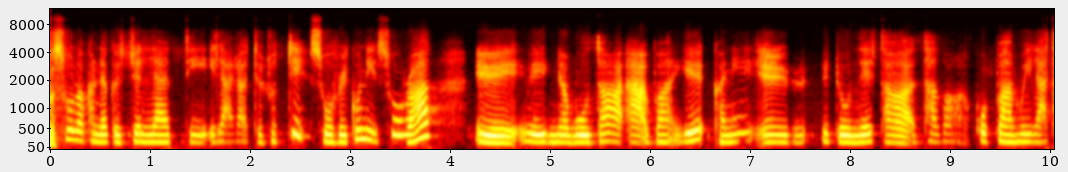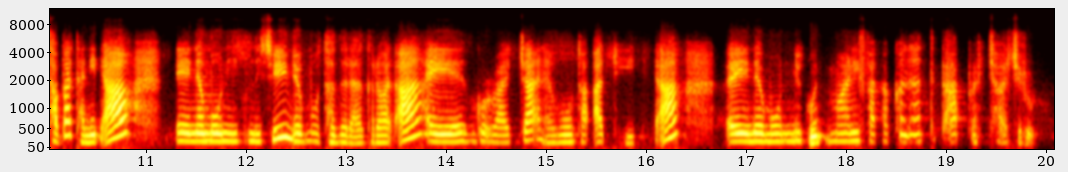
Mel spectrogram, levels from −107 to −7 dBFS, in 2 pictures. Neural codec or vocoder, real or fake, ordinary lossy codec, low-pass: codec, 16 kHz, 0.5 kbps, X-Codec, HuBERT features, trained on LibriSpeech; fake; Opus, 24 kbps; 7.2 kHz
